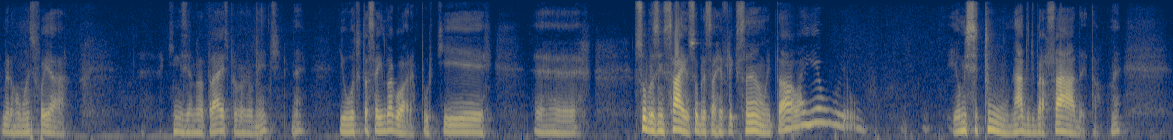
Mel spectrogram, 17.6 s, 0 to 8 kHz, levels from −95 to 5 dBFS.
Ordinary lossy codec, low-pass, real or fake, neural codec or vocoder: none; none; real; none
